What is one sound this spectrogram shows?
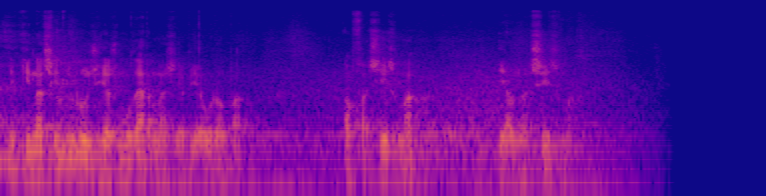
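A middle-aged man speaks calmly in a large room that echoes a little.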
